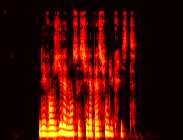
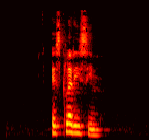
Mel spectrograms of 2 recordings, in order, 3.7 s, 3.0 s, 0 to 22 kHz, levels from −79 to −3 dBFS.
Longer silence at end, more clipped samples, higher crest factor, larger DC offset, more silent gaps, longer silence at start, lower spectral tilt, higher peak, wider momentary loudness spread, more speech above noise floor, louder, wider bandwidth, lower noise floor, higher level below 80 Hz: about the same, 1 s vs 0.95 s; neither; second, 18 dB vs 24 dB; neither; neither; second, 0.8 s vs 1.05 s; first, -6 dB/octave vs -2 dB/octave; first, -4 dBFS vs -10 dBFS; first, 18 LU vs 12 LU; first, 61 dB vs 43 dB; first, -20 LUFS vs -28 LUFS; about the same, 16.5 kHz vs 16 kHz; first, -81 dBFS vs -71 dBFS; first, -58 dBFS vs -88 dBFS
